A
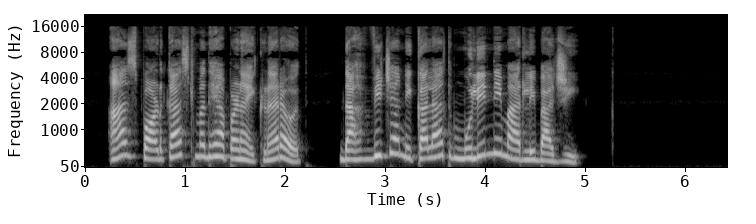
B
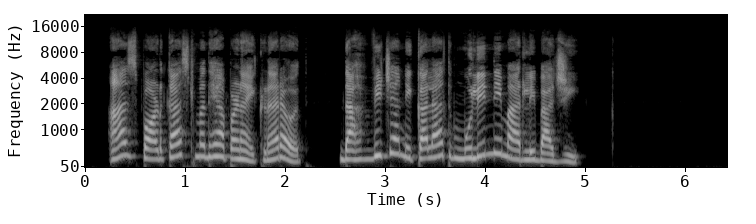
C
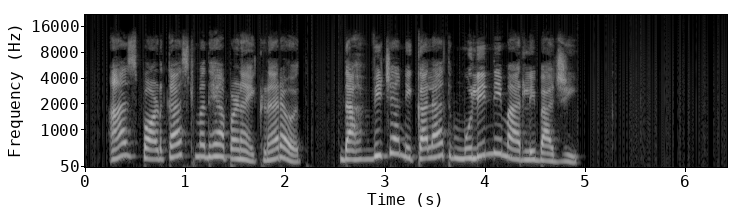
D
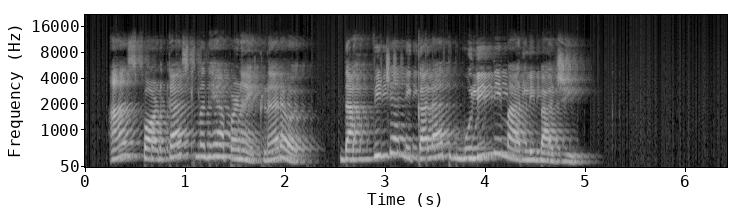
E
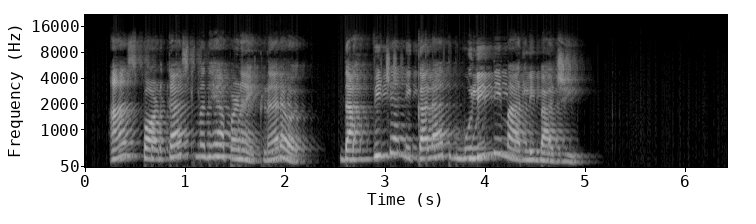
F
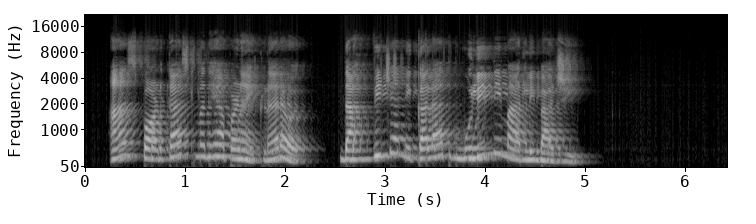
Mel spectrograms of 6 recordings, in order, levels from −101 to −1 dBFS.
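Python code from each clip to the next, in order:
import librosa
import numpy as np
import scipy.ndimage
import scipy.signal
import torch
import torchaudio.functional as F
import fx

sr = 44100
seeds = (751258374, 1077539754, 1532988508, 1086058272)

y1 = scipy.signal.sosfilt(scipy.signal.butter(4, 11000.0, 'lowpass', fs=sr, output='sos'), x)
y1 = F.gain(torch.from_numpy(y1), -7.5).numpy()
y2 = fx.dmg_crackle(y1, sr, seeds[0], per_s=140.0, level_db=-49.0)
y3 = fx.echo_feedback(y2, sr, ms=69, feedback_pct=36, wet_db=-7)
y3 = F.gain(torch.from_numpy(y3), 5.0).numpy()
y4 = fx.upward_expand(y3, sr, threshold_db=-49.0, expansion=1.5)
y4 = F.gain(torch.from_numpy(y4), -3.0).numpy()
y5 = fx.small_body(y4, sr, hz=(210.0, 500.0, 3300.0), ring_ms=45, db=6)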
